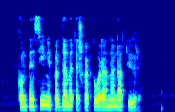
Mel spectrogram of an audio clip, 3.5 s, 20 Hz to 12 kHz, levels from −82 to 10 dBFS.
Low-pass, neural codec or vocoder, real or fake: 7.2 kHz; none; real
